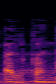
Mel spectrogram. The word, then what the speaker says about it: القنص: نام بھی لکھا ہے۔ نام القنص تھا، جس کا تلفظ القند ہے۔ وہ مصری مسلمان تھا،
